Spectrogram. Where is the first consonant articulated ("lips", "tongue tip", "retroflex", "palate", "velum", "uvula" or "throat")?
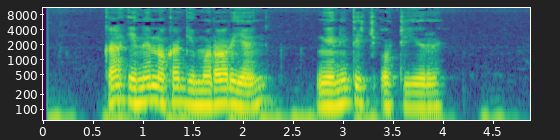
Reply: velum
